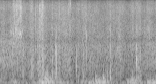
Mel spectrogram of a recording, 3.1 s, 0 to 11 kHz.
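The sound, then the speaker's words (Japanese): Footsteps crunch along a riverbank path under about 20 cm of snow on a quiet winter morning, a steady walking rhythm of soft, muffled steps with low thuds. “今年はまだ雪が少ないといっても20センチぐらい積もってるんですが、歩きやすいですね。はい、雪の道を歩いてます。”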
